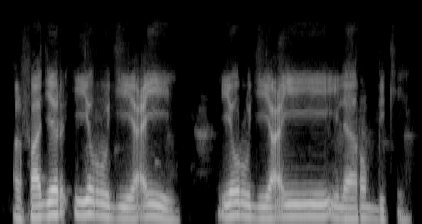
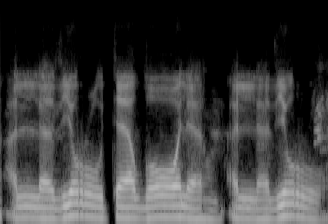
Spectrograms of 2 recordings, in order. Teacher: pokoknya ada hamzah wasol ya sebelum huruf ro, maka dibaca tebal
